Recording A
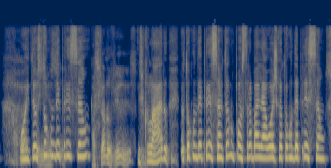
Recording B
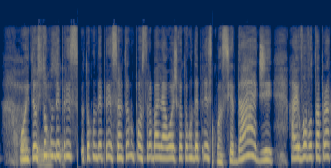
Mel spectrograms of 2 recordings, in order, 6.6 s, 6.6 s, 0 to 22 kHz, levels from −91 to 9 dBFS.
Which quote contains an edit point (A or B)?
B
